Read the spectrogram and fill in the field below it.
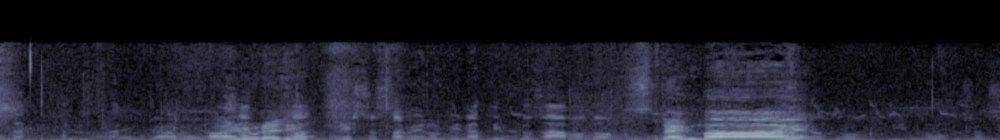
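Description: A man calls out commands outdoors.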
